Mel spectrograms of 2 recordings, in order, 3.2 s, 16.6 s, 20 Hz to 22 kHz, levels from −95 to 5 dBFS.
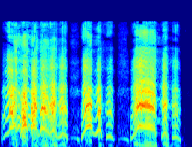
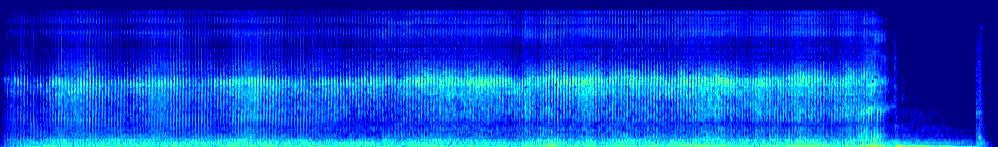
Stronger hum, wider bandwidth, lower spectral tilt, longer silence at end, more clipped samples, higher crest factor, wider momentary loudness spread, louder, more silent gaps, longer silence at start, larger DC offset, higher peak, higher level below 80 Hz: neither; second, 12.5 kHz vs 17 kHz; second, 0 dB/octave vs -3 dB/octave; about the same, 0.2 s vs 0.2 s; neither; about the same, 20 dB vs 20 dB; first, 15 LU vs 9 LU; first, -20 LUFS vs -44 LUFS; neither; about the same, 0.05 s vs 0.1 s; neither; first, 0 dBFS vs -24 dBFS; second, -58 dBFS vs -50 dBFS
